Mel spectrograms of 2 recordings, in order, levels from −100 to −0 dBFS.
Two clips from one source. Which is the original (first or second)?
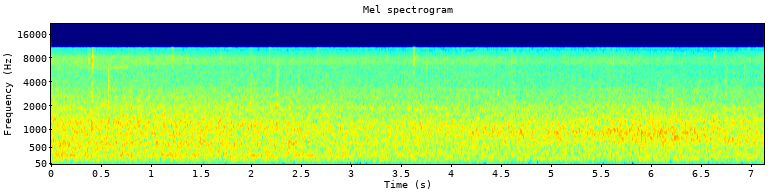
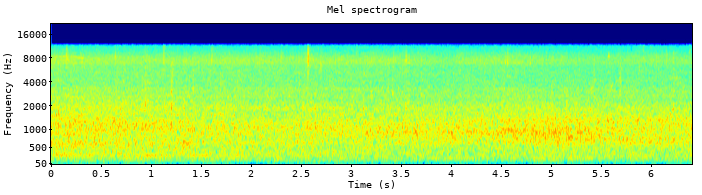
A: second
